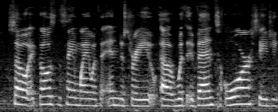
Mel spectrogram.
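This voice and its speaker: With an American accent, a woman speaks at medium pitch with ordinary pitch variation over noticeable background noise. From US, local to the show's area. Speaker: event planner and home stager. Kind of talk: podcast interview.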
